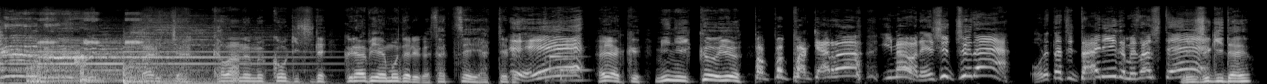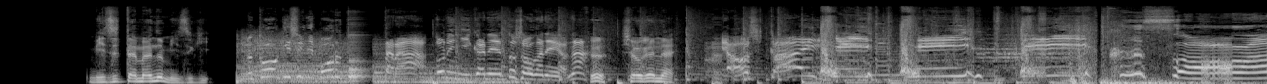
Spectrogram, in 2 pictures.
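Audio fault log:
0.75–0.87, 2.32–2.39, 6.22–6.24, 10.92–10.95, 16.17–16.40, 19.75–20.01, 23.08–23.14, 24.69–24.99 s, lost LE Audio frames: the decoder repeats the last spectrum with randomised signs, smearing the sound into noise; longer gaps, like 230 ms at 16.17 s, fade toward silence.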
